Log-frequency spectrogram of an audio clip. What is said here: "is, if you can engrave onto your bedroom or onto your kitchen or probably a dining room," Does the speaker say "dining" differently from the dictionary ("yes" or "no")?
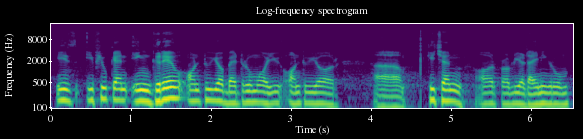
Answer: no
